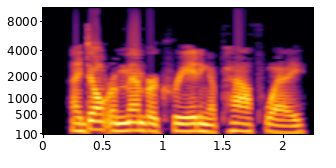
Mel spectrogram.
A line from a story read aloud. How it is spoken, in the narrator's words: I grumbled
